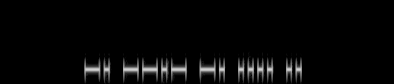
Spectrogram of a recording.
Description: Morse code, heard as a keyed tone, about 25 wpm, 700 Hz. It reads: NQNHI
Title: Code Groups - 5 Letters - 25wpm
